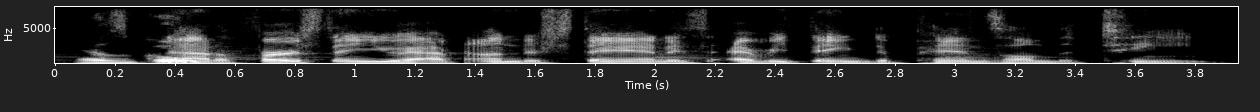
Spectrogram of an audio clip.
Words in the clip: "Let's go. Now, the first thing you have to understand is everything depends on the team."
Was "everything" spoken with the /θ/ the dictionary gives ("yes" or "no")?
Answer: yes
